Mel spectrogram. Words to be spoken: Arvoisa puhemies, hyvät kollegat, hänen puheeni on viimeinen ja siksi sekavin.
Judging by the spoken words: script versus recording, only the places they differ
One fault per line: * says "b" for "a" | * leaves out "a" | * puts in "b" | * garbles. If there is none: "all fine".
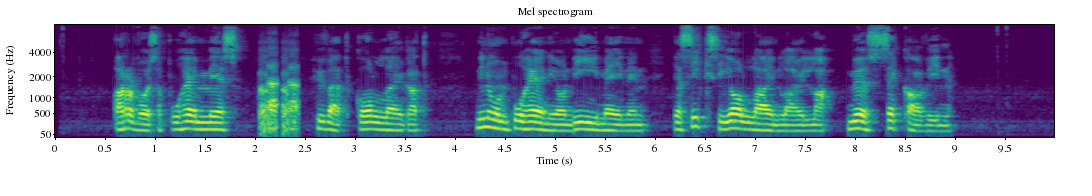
* says "minun" for "hänen"
* puts in "jollain lailla myös"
